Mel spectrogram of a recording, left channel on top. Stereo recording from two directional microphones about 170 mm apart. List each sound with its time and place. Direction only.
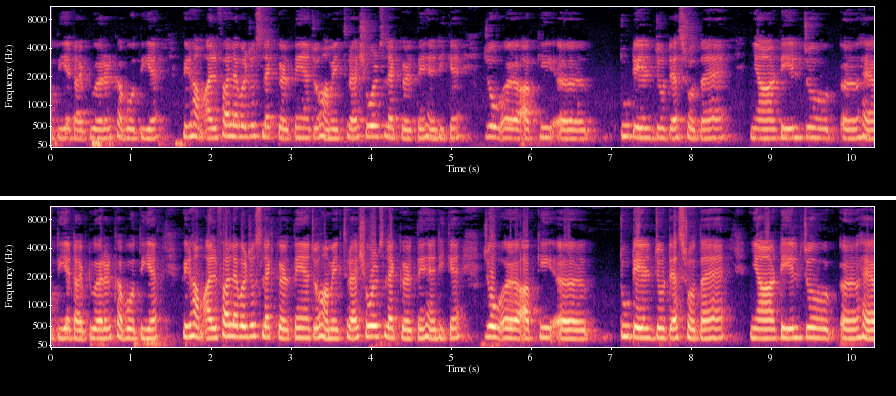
0.1 s a woman's voice: 40° right (ahead or behind)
